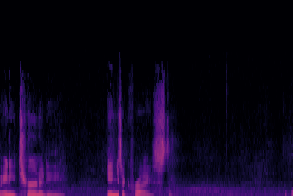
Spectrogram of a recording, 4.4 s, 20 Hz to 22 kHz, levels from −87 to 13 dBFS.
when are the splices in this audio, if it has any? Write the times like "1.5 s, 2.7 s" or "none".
1.8 s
